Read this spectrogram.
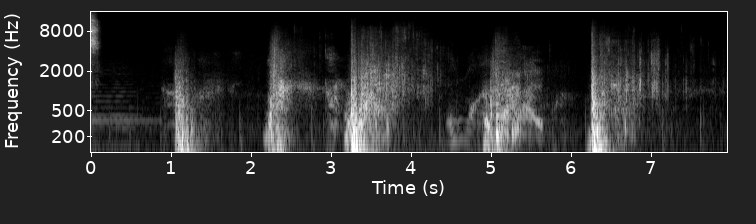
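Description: A zombie groans and snarls.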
